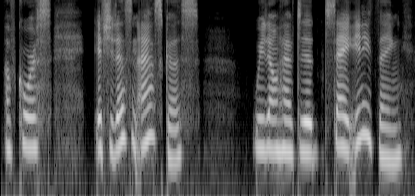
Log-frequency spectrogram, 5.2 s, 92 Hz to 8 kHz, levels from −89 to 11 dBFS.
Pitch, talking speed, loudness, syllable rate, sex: 270 Hz, 150 wpm, -17 LUFS, 4.3 syllables/s, female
